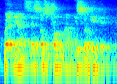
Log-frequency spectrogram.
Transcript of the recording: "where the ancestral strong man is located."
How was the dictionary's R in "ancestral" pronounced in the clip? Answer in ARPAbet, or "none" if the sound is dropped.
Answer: none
